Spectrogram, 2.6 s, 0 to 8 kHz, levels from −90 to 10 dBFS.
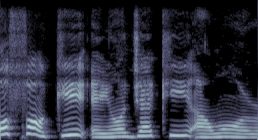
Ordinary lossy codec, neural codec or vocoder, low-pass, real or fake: none; none; none; real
